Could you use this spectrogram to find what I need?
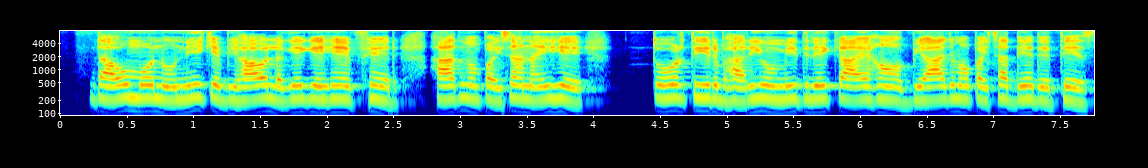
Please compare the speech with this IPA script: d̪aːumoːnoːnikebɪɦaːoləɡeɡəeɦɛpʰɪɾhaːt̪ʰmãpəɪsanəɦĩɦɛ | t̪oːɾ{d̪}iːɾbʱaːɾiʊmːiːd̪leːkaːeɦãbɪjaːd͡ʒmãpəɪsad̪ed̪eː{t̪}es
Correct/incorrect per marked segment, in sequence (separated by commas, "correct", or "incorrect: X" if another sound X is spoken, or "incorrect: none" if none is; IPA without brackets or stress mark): incorrect: t̪, correct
